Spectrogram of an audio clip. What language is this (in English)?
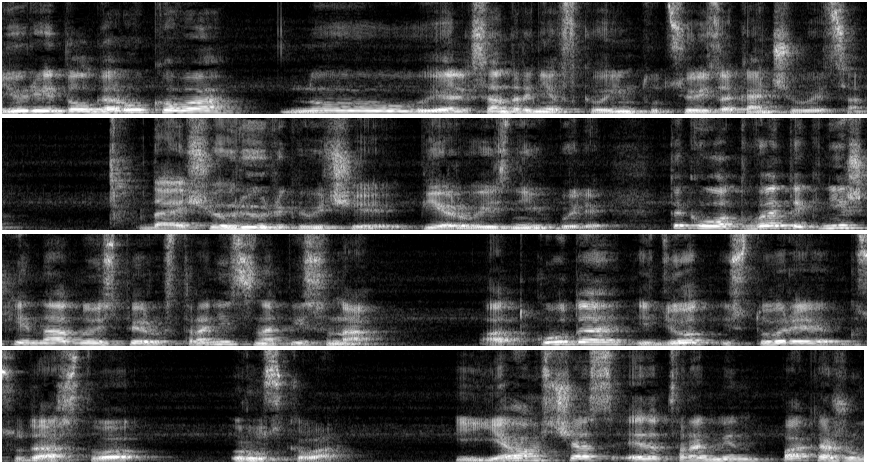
Russian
